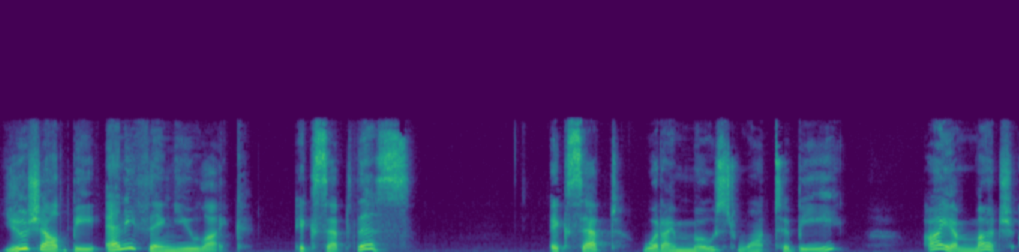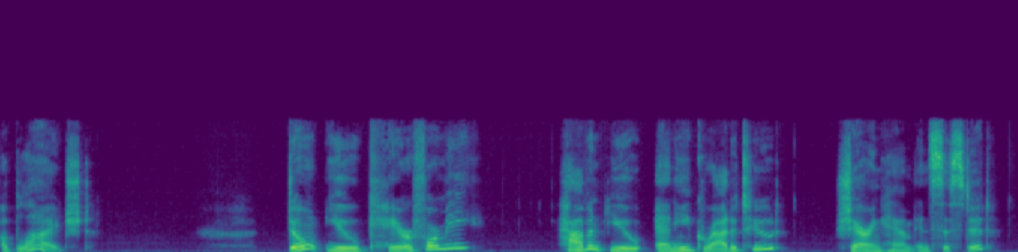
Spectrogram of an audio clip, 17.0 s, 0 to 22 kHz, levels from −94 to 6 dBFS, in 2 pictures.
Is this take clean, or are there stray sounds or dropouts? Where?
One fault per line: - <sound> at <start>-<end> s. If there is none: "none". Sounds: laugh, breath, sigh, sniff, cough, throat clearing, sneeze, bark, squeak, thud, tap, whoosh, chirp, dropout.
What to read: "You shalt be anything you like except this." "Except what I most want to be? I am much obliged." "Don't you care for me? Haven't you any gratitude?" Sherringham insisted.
none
